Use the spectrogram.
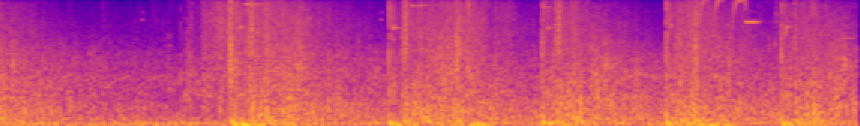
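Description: Rapid gunfire rattles through a firefight in the shooter game The Division, with overlapping bursts and shots cracking continuously, loud and close, without talk.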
